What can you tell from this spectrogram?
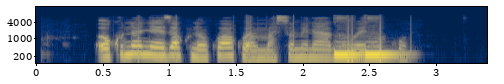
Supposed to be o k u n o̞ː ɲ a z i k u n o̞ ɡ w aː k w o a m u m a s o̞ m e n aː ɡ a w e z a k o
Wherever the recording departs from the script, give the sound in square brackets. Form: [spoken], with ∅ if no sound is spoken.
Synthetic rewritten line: o k u n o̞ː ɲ [e] z [a] k u n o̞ [k] w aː k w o a m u m a s o̞ m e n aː ɡ a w e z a k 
